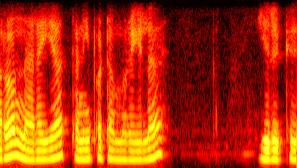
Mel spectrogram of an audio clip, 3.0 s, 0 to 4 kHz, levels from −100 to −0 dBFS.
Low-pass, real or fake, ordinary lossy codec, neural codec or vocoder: 3.6 kHz; real; Opus, 24 kbps; none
